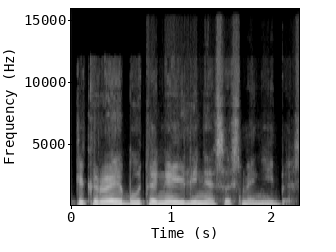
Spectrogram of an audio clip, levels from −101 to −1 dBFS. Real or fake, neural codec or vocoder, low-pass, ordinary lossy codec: fake; codec, 44.1 kHz, 3.4 kbps, Pupu-Codec; 14.4 kHz; Opus, 16 kbps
